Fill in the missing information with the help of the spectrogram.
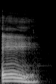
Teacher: जीभ का फ्रंट भाग सक्रिय है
